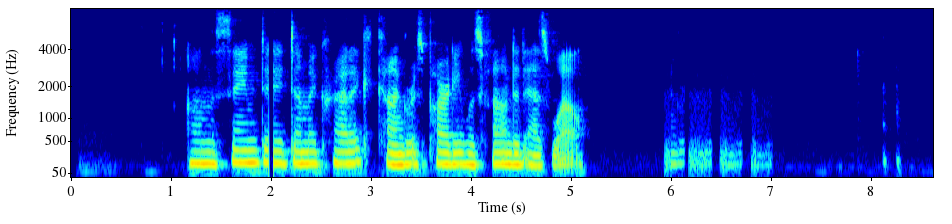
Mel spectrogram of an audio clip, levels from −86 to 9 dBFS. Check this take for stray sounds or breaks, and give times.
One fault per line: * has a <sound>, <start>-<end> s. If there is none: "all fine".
* has a dropout, 2.0-2.0 s
* has a laugh, 5.9-7.0 s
